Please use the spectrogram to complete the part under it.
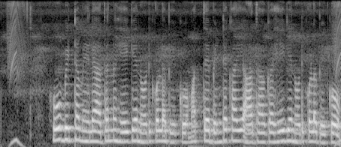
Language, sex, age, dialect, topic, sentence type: Kannada, female, 18-24, Coastal/Dakshin, agriculture, question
